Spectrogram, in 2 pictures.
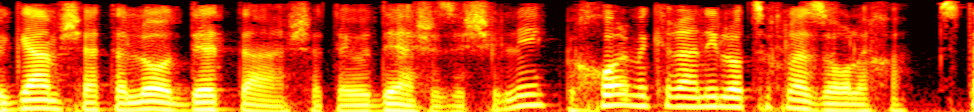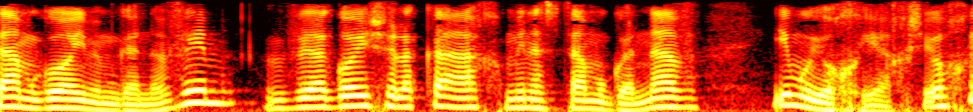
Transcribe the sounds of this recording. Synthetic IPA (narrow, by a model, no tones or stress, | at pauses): veɡamʃeatalo̞deta̰ʃeatajo̞de̞aʃe̞zeʃḛlib̥e̞χo̞lmikʁeanilo̞t͡sʁiχlaːzo̞ʁle̞χastamɡo̞jmemɡanavimveaɡo̞jʃe̞lakaχminast̪amuɡanav | imujo̞χiaχʃejoχ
